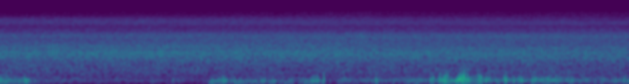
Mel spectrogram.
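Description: Outdoor ambience: a steady rushing hiss, with low wind buffeting on the microphone about two seconds in and again between four and five seconds.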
